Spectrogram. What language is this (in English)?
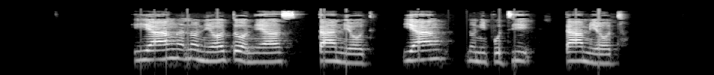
Yangben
